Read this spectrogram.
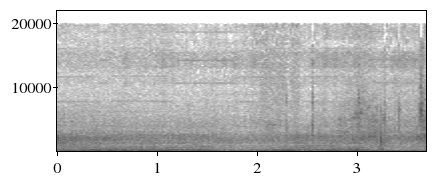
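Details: Citroen C1 1.0 after replacement of a seized outer CV joint, driving on hard left full lock: a steady low engine hum with no rhythmic clicking from the drive shaft.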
